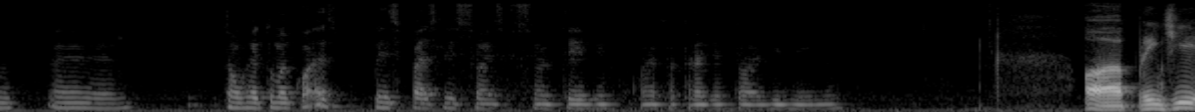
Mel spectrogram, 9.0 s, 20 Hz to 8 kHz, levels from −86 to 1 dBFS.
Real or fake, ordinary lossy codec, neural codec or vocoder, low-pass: real; MP3, 48 kbps; none; 7.2 kHz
